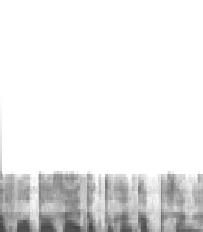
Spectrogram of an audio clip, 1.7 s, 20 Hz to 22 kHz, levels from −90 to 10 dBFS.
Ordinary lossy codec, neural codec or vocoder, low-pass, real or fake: none; none; 5.4 kHz; real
